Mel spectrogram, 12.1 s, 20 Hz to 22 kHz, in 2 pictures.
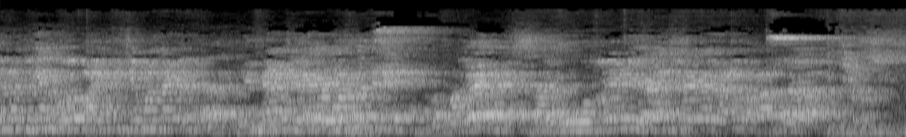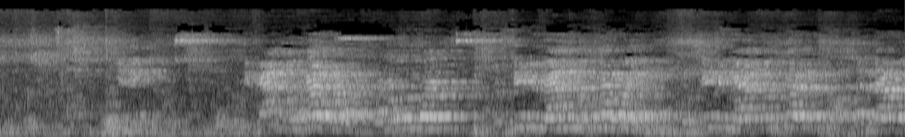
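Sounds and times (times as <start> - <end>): people talking and calling out: 0.0 - 12.0.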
